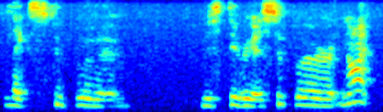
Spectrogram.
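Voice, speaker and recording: A woman speaks as a podcast guest in a casual, exuberant, chatty manner. Her pitch sits in an average range for a woman, and the recording is a little dull and lo-fi. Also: fairly even intonation, slow pace. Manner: chatty, self-described loud and exuberant. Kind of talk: casual chat.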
